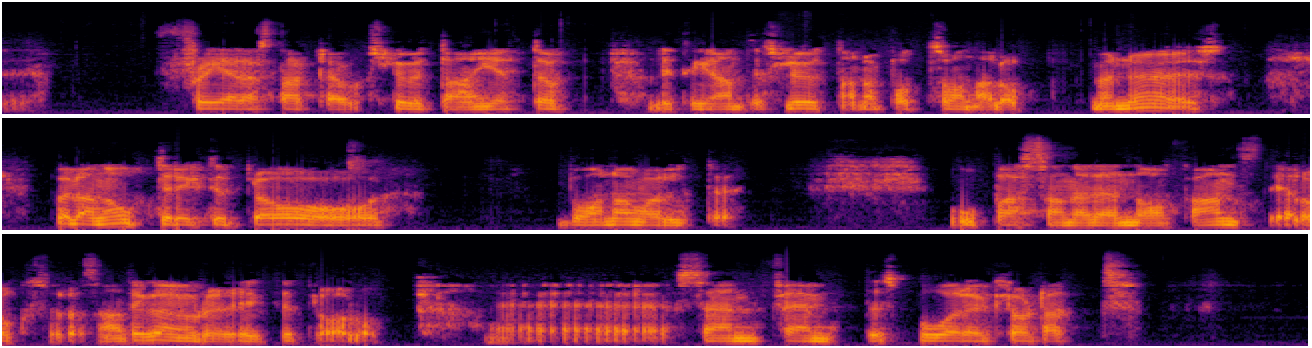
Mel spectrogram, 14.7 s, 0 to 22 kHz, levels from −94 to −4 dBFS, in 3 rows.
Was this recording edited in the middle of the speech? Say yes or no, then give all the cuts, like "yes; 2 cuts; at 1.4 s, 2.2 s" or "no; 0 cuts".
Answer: no; 0 cuts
